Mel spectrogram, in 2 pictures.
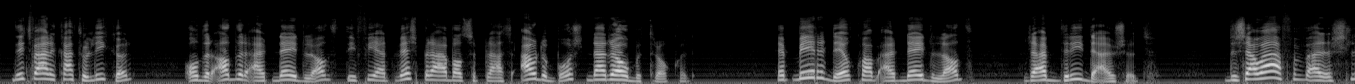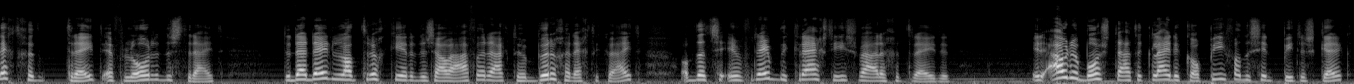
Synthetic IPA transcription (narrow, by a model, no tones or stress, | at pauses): dɪtʋaːɾəkatolikən | ʔɔndərʔɑ̰ndəɾəœ̰ɥtnejdərlɑntd̥ifiaətʋɛstbraːmbɑnsəplaːsawdəbɔsnaːrowmətrɔkʰən | hətmɪːɾəndɪːlˠkʋɑmʔœ̰ɥtnejdəɹlɑnt | rœɥmdridœ̰ɥzə̰nt | dəzawaːvənʋaːɾənslɛχtχətrejtɛnvəɹloːɾəndəstrɛjt | d̥ənaːnejdəɹlɑntərɵχkɪːɾəndəzawaːvənraːk̚təɦɵnbɵrɣərɛχtəkʋɛjt | ʔɔm̚dɑtsəʔɪnvrejmdəkrɛjχsdisʋaːɾənχətrejdən | ɪnawdəbɔstaːtənklɛjnəkopivɑndəsɪnt̚pitəsɡɛɹk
